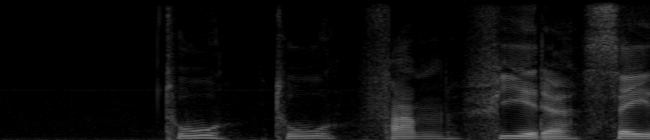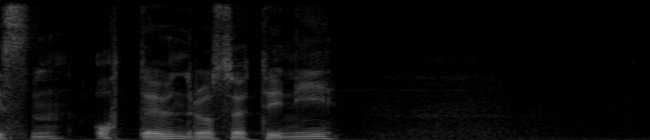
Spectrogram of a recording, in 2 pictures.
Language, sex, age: Norwegian, male, 37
